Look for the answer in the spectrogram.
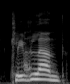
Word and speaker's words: Cleveland: Ethel Gilmour nació en Cleveland, ¿cómo se dice? Cleveland.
